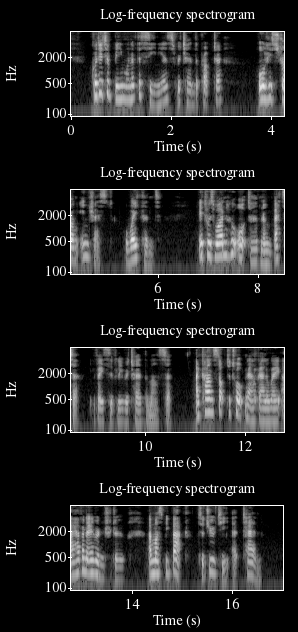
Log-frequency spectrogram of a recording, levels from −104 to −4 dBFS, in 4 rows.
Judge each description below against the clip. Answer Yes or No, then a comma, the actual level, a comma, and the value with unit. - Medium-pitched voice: No, high, 225 Hz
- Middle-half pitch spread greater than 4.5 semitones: Yes, average, 5.3 semitones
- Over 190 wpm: No, average, 175 wpm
